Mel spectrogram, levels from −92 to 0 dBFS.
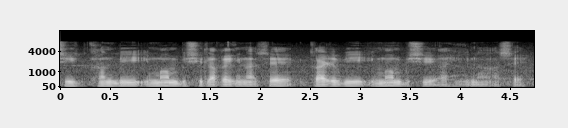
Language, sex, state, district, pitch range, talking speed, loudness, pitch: Nagamese, male, Nagaland, Dimapur, 80-95 Hz, 190 wpm, -21 LUFS, 85 Hz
